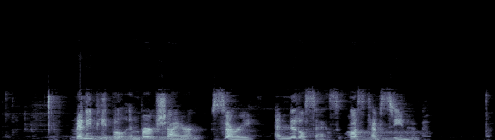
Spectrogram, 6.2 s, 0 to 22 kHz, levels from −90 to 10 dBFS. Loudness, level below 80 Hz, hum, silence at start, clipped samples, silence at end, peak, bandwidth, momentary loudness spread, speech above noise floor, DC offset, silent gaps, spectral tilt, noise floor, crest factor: -22 LUFS; -68 dBFS; none; 0.6 s; under 0.1%; 0.05 s; 0 dBFS; 8.4 kHz; 14 LU; 64 dB; under 0.1%; none; -3 dB/octave; -87 dBFS; 24 dB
